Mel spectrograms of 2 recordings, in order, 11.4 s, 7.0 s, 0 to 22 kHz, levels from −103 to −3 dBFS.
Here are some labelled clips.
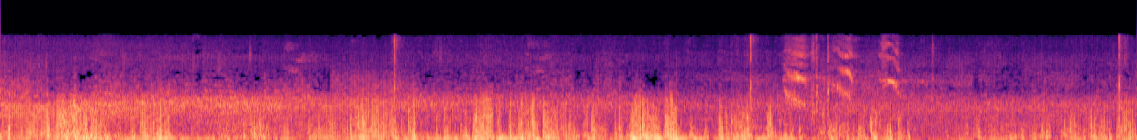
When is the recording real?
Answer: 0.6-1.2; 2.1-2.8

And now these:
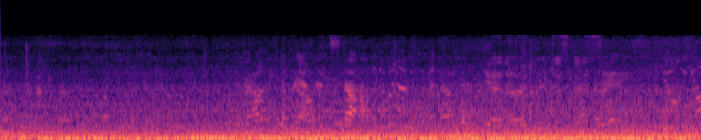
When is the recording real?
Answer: 0.0-7.0

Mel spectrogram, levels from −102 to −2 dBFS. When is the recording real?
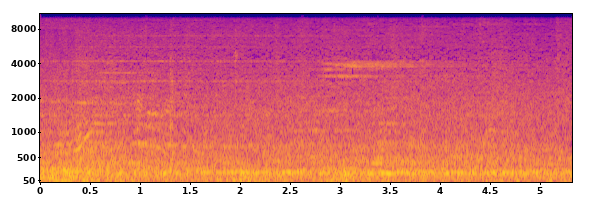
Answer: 0.0-1.8

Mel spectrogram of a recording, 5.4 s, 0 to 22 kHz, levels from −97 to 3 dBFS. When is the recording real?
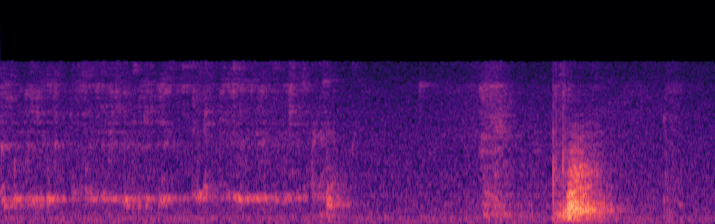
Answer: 0.0-1.4; 4.6-5.4

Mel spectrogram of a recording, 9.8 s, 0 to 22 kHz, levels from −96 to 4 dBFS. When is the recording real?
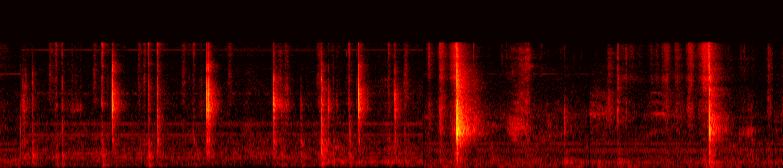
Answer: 0.0-2.6; 4.3-9.8

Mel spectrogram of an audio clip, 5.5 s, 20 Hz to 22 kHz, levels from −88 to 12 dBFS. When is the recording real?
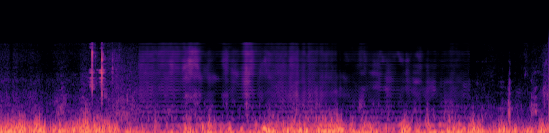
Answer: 0.0-1.4; 4.7-5.5

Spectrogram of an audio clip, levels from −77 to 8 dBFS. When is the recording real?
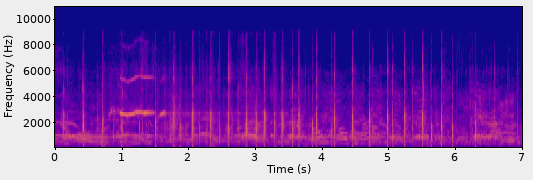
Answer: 0.0-1.6; 3.5-7.0

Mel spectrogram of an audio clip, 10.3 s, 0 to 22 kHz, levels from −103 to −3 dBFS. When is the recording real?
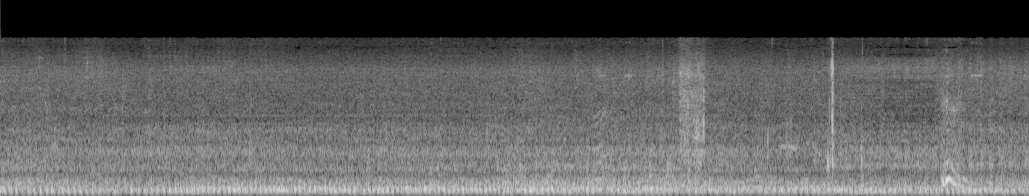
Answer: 0.6-2.9; 6.3-10.3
